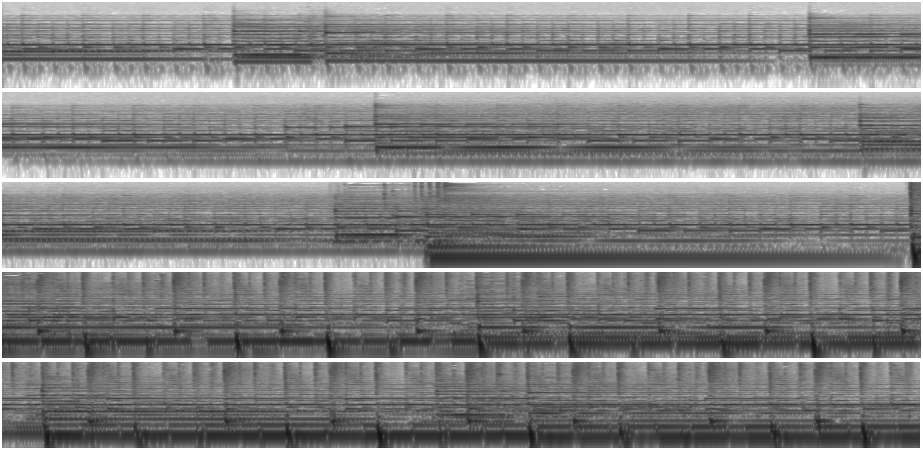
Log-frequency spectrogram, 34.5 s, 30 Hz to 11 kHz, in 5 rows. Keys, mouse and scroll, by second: 2.5 click, 8.0 middle click, 8.6-9.3 scroll down 3, 9.1 middle click, 10.6 shift+d, 12.1 r, 15.4 click, 18.0 middle click, 18.8 shift+middle click, 19.6 middle click, 21.1 click, 22.3 middle click, 24.2 middle click, 24.6 middle click, 25.4 click, 27.0 middle click, 27.8 click, 32.8 click, 32.8 middle click, 34.1 click.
